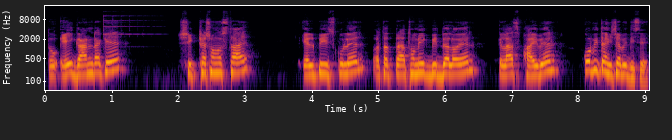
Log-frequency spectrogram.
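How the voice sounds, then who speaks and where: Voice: medium pitch, normal speed, pauses often, a little mellow, natural voice. A performer voicing a strict male village schoolteacher in a cartoon, instructing pupils in colloquial speech. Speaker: teacher. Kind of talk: cartoon classroom lesson, recitation.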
